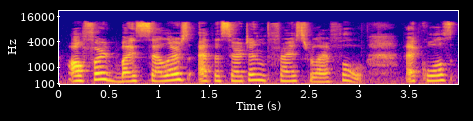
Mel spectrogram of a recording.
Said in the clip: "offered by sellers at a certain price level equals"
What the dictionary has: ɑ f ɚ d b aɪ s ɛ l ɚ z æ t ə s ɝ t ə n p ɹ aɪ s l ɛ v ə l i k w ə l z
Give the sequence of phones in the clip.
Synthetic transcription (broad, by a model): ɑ f ɚ d b aɪ s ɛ l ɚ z æ t ə s ɝ t ə n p ɹ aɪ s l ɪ f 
